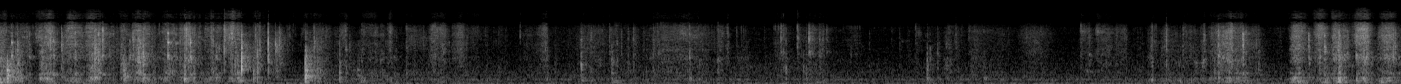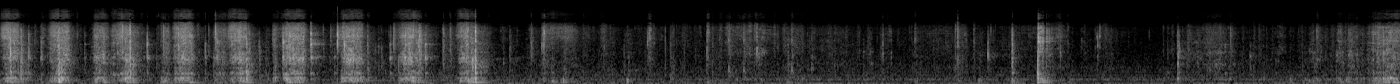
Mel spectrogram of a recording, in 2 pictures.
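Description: Fibre rush, a twisted paper cord, being pulled hand over hand through the middle of a woven rush chair seat: dry rustling and scraping of the cord against the weave in quick repeated strokes. The strokes come thickest at the start and again from about halfway through to two-thirds of the way, with quieter stretches between.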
